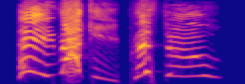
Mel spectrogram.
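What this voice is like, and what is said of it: Cartoon character voice imitation. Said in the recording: “That's a pretty good imitation there, man.”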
